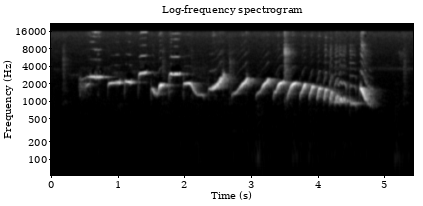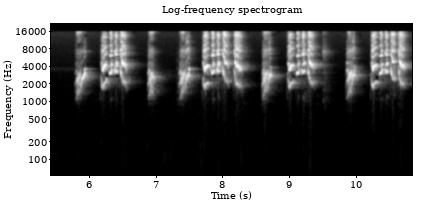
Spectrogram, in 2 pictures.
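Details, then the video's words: White-rumped shama in a breeding aviary singing a run of varied clear whistles that slide and fall, then switching to loud, harsh, rapidly repeated bursts of rich notes about twice a second. "Kicau Murai Batu"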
